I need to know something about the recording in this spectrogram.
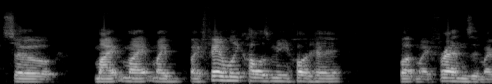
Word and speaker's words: Jorge: George or Jorge? It's both. So my given name by my mommy is Jorge. And that's what she calls me, and that's what all of my family called me.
